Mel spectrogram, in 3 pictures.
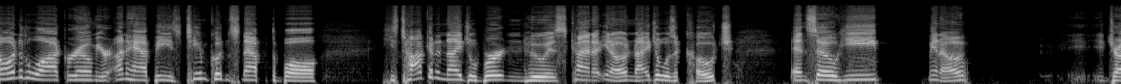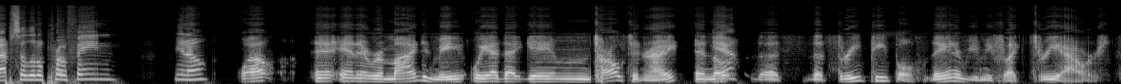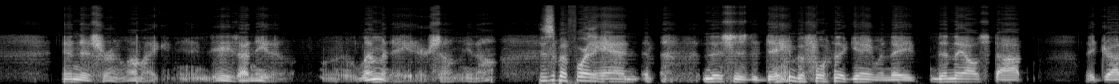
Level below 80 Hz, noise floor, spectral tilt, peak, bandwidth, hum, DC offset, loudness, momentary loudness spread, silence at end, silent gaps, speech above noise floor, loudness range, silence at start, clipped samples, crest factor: -48 dBFS; -68 dBFS; -4 dB/octave; -2 dBFS; 17 kHz; none; under 0.1%; -18 LUFS; 11 LU; 0 s; none; 50 dB; 4 LU; 0 s; under 0.1%; 16 dB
